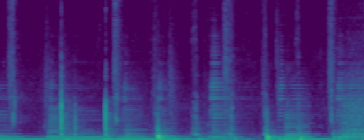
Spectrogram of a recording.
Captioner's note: knife chopping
